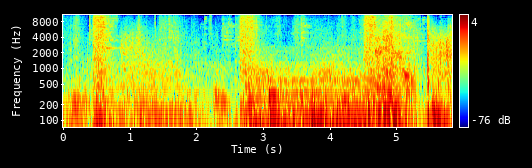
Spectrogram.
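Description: Fantasy battle sound effects clash and crackle as heroes fight.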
